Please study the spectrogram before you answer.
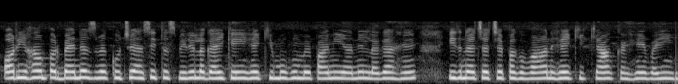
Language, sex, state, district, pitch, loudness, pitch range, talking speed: Hindi, female, Himachal Pradesh, Shimla, 290 Hz, -13 LUFS, 280-295 Hz, 240 wpm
